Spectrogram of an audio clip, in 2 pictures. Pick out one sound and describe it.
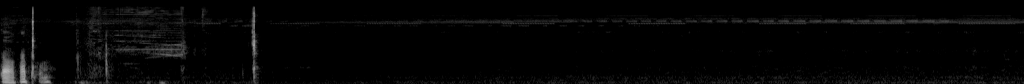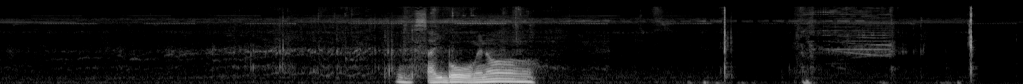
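A baitcasting reel whirs as line pays out during a cast.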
